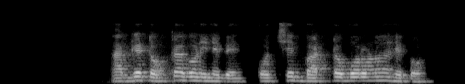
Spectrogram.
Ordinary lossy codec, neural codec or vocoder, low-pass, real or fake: Opus, 16 kbps; none; 7.2 kHz; real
